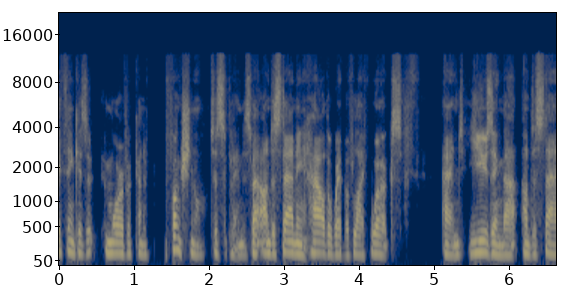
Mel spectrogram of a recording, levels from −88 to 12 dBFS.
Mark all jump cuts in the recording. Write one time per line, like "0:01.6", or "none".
0:01.4

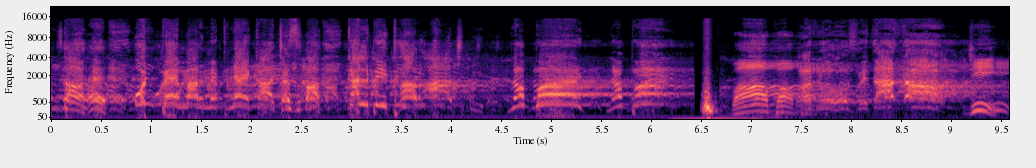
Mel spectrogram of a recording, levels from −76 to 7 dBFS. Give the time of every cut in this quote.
0:06.4

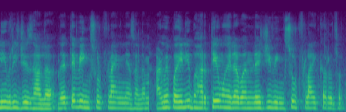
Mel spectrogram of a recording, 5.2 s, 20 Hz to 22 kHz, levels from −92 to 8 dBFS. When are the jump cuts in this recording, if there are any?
0:00.8
0:02.2

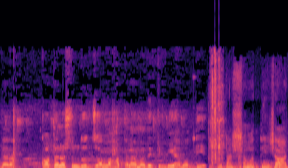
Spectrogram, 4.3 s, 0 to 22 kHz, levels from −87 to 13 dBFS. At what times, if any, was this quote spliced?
0:03.2

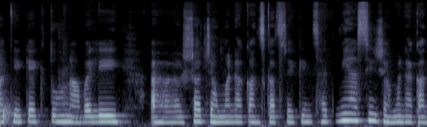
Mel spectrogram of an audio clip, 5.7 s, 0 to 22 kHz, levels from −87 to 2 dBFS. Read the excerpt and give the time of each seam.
0:04.5

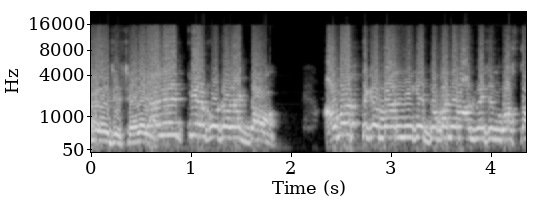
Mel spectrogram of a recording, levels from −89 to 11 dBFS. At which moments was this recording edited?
0:02.2

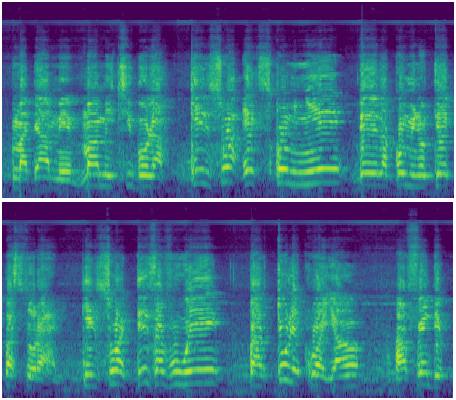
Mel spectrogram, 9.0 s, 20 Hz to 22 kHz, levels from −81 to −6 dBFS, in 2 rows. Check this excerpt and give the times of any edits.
0:01.8

